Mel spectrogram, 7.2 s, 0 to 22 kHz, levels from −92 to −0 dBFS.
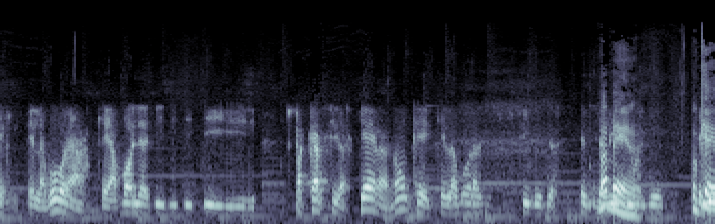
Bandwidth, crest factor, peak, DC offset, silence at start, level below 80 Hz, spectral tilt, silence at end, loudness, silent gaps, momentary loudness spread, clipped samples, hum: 14.5 kHz; 20 dB; 0 dBFS; under 0.1%; 0 s; -52 dBFS; -6.5 dB/octave; 0 s; -21 LUFS; none; 15 LU; under 0.1%; none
